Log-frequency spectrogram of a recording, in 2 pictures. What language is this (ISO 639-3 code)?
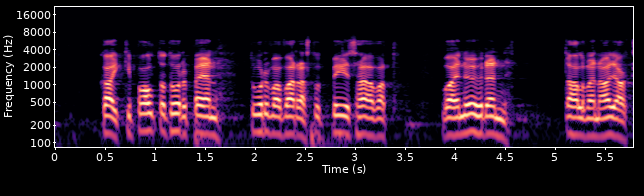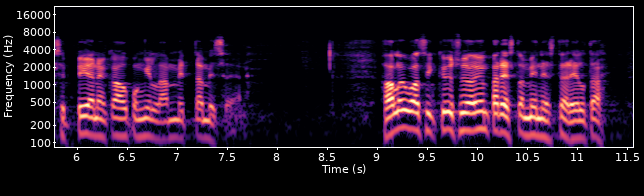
fin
